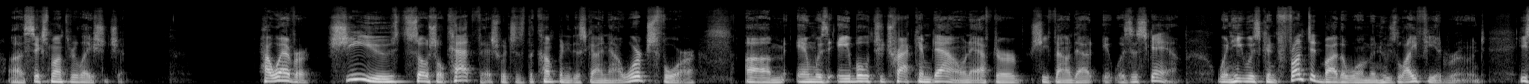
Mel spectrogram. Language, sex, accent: English, male, American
